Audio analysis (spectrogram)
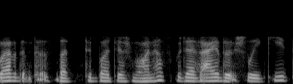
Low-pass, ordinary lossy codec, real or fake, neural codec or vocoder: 3.6 kHz; AAC, 32 kbps; fake; autoencoder, 44.1 kHz, a latent of 192 numbers a frame, MeloTTS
